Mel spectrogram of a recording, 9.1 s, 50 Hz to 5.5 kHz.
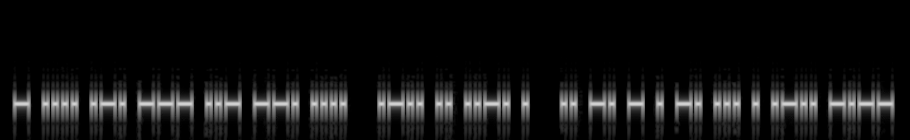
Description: Morse code, heard as a keyed tone, about 25 wpm, 600 Hz. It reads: THROUGH LIFE INTENSELY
